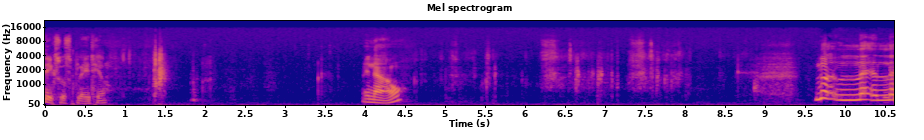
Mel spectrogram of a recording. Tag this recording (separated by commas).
Speech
